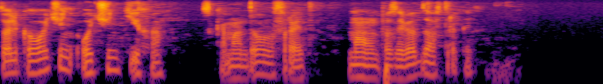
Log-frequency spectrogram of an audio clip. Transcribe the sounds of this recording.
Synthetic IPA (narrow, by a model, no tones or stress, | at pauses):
t̪o̞lʲkəo̞t͡ɕɪnʲot͡ɕɪnʲtʲixə | skɐ̰mand̪əvəlˠfɾɛ̰t̪ | mamupəzɐvʲot̪zaft̪ɾə̰kətʲ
